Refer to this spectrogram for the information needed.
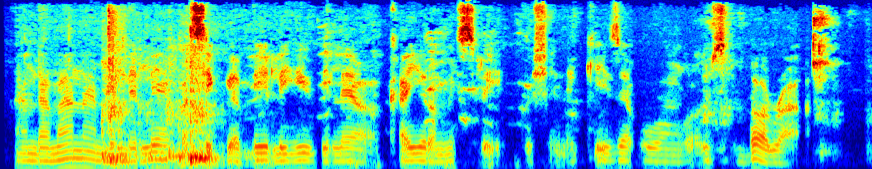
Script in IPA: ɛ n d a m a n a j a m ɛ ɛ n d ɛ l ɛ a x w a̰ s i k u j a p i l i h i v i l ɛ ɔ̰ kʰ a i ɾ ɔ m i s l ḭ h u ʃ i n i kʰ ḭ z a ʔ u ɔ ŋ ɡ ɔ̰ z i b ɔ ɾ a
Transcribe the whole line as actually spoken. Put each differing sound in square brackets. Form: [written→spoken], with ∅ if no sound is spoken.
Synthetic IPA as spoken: [ɛ→a] n d a m a n a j a m ɛ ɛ n d ɛ l ɛ a [x→k] w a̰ s i k u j a p i l i h i v i l ɛ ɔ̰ kʰ a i ɾ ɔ m i s [l→ɾ] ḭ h u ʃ i n i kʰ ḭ z a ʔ u ɔ ŋ ɡ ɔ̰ z i b ɔ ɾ a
